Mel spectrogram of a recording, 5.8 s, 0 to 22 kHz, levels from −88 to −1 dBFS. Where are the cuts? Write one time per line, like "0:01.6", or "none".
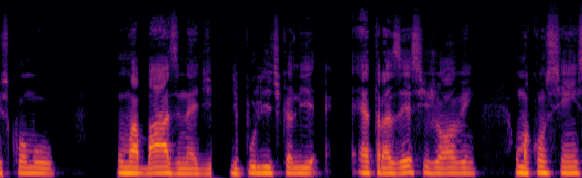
0:02.1

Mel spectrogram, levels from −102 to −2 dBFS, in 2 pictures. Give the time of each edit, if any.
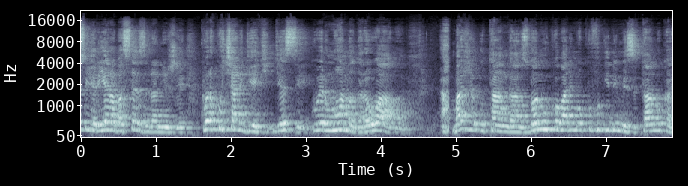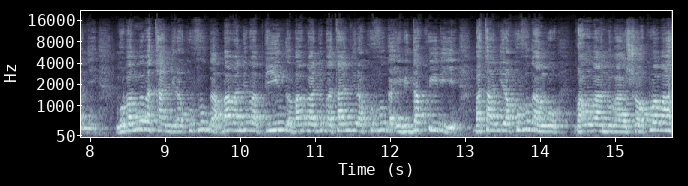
0:04.9

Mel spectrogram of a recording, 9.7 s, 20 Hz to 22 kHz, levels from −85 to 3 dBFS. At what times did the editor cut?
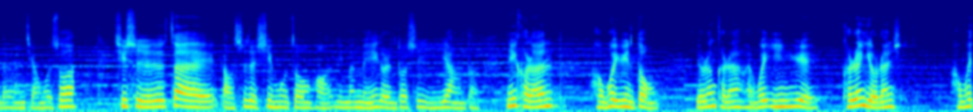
0:05.7

